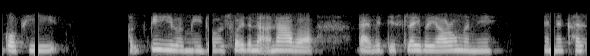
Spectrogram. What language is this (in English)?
Manipuri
